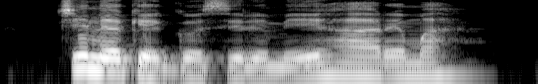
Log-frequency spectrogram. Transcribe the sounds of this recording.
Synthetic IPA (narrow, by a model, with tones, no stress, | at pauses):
t͡ʃi˦ne˦ke˨ɡo˨si˨ɾi˨mi˨ɪ˦ɦa˦a˦ɾɪ˦ma˦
